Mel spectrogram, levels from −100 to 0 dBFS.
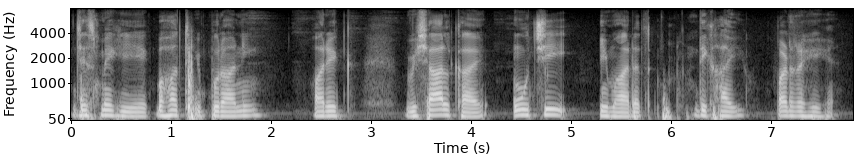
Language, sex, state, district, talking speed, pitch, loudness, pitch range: Hindi, male, Bihar, Sitamarhi, 115 wpm, 125 Hz, -19 LUFS, 115-140 Hz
